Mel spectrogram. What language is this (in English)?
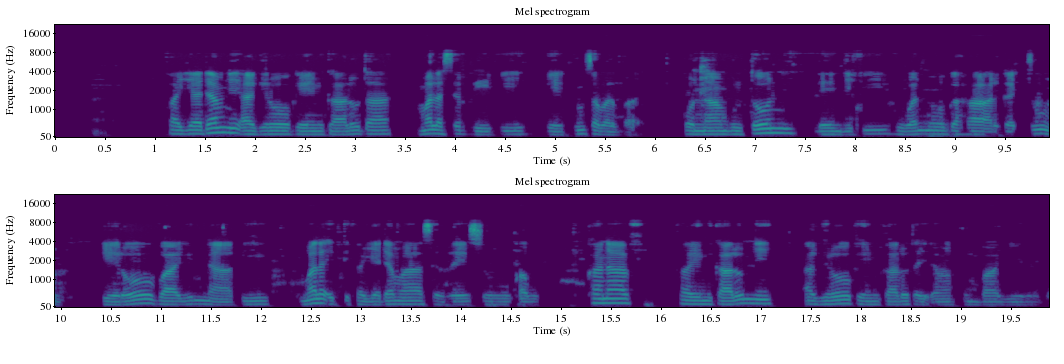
Oromo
